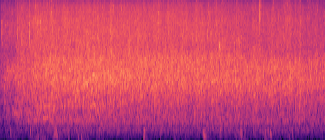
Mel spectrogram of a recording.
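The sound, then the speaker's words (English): An audience claps steadily for several seconds for the evening's contributors, a dense, even wash of many hands with no voices standing out, holding at a constant level throughout. “So we give them a round of applause.”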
